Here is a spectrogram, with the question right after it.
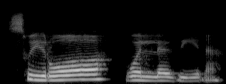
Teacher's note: الف کو 2 حرکت لمبا کر کے پڑھتے ہیں اور اسے الف مدہ کہتے ہیں · اب الف اور الف سے پہلے فتحہ ہے تو اس الف کو ہم تھوڑا سا لمبا کر کے پڑھیں گے، جس طرح صراط والذین. رو لمبا کیوں ہو رہا ہے؟ کیونکہ الف سے پہلے فتحہ آ رہی ہے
